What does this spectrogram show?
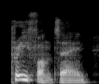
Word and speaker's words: Prefontaine: I am going to say it properly Chris Prefontaine thank you very much indeed for being a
